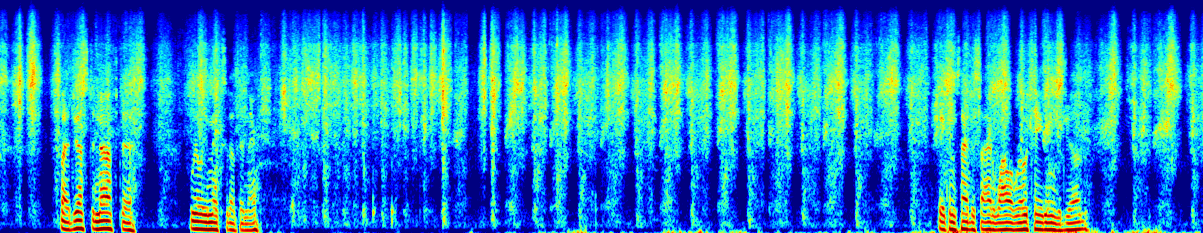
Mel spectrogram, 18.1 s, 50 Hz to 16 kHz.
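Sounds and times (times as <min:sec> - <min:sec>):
beads rattling in shaken plastic jug: 0:00.0 - 0:11.3.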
